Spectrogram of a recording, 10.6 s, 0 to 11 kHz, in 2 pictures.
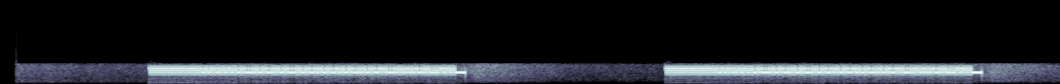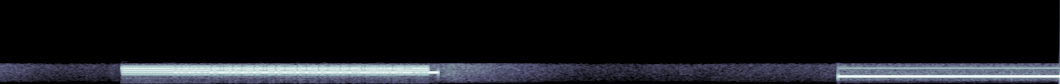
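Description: NOAA Weather Radio Emergency Alert System test signal: three identical bursts of SAME digital header data, each about a second and a half of buzzy screeching, followed near the end by the steady 1050 Hz weather radio warning alarm tone.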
